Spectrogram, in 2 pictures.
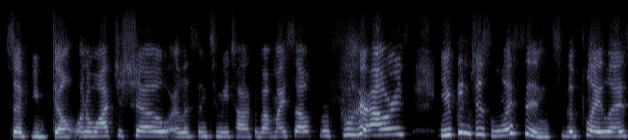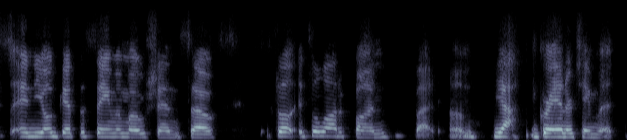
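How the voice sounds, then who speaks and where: A young woman guest in a casual interview, speaking thoughtfully with frequent restarts and small soft laughs. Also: fairly high pitch, normal speed, no room sound, highs cut off. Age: young adult.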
